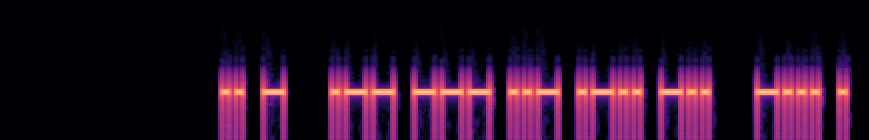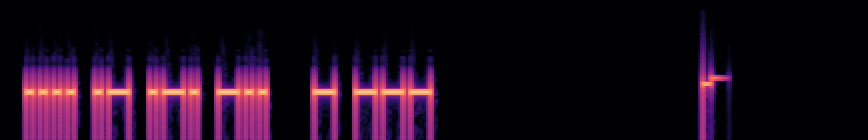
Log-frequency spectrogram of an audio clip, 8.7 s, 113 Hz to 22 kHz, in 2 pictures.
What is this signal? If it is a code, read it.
Morse code, heard as a keyed tone, about 34 wpm, 700 Hz. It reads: IT WOULD BE HARD TO
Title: Sets of 5 Words Encore2 35wpm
